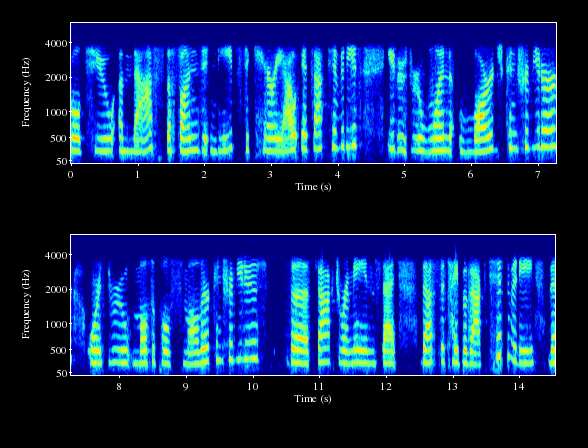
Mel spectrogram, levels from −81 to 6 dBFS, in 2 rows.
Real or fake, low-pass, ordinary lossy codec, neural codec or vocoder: real; 5.4 kHz; AAC, 32 kbps; none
